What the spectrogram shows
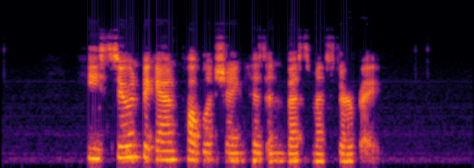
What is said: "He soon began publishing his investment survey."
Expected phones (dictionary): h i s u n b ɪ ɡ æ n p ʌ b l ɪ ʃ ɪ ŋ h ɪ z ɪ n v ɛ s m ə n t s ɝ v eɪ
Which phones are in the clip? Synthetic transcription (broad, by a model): h i s u n b ɪ ɡ æ n p ʌ b l ɪ ʃ ɪ ŋ ɪ z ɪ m v ɛ s m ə n t s ɝ v eɪ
